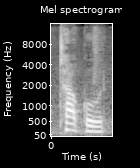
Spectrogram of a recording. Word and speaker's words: Thakur: Rabindranath Thakur. Thakur was difficult for British officials to pronounce correctly, so it became Tagore in English documents, writings, and public references.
